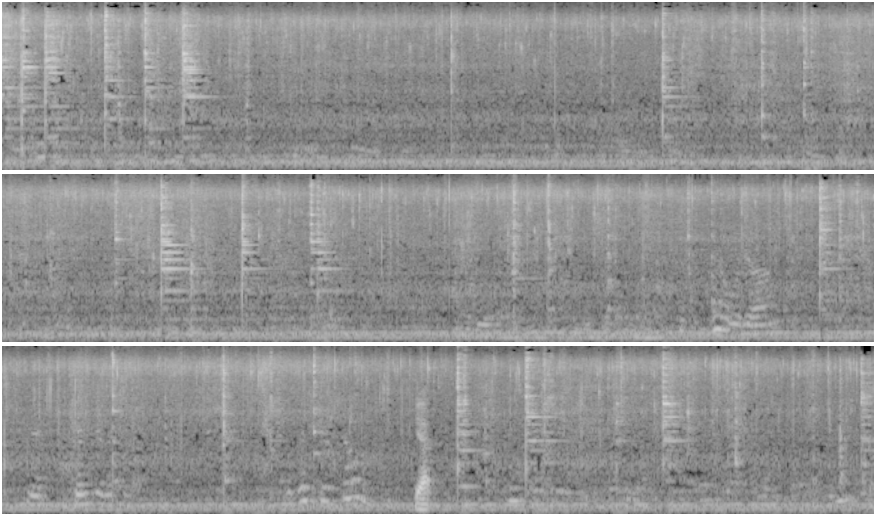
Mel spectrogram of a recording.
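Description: Sliced ginger and spring onion sizzling steadily in hot vegetable oil in an enamelled cast-iron pot, being fried gently to soften without browning. A metal slotted spoon stirring them clinks and scrapes against the pot every so often.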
